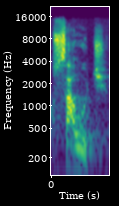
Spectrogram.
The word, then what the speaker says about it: saúde: Então, saúde. Qual é a separação silábica de saúde? Sa-u-de. O A para um lado, o U para o outro.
